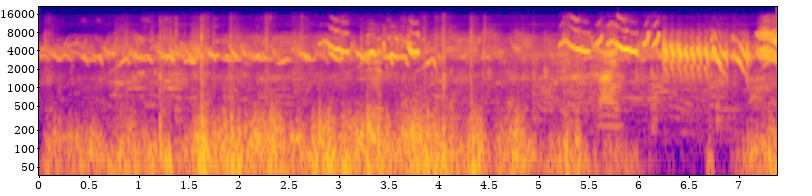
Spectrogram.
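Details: Chestnut-bellied seed finch (towa towa) in a 2022 bird whistling competition at Mahaica, Guyana: rapid, looping high whistled notes and twitters flow continuously over loud crowd chatter and low rumbling noise.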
